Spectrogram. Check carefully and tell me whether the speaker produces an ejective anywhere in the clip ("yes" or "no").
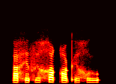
yes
